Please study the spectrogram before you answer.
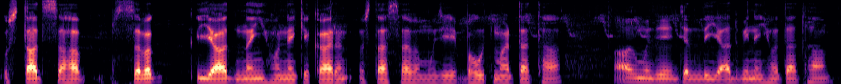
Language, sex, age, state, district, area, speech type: Urdu, male, 18-30, Bihar, Supaul, rural, spontaneous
